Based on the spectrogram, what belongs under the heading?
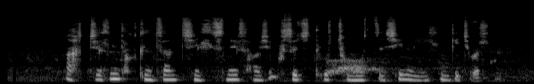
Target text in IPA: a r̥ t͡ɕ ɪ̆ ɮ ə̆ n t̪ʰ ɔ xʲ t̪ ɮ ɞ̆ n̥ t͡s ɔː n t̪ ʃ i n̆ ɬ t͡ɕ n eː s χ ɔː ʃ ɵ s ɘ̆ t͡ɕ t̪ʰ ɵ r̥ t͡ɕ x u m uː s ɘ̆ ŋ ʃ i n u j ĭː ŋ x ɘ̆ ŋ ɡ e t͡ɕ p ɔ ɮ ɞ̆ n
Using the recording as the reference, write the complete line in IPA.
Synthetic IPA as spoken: a r̥ t͡ɕ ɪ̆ ɮ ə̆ n t̪ʰ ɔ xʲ t̪ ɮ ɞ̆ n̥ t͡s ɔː n t̪ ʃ i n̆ ɬ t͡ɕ n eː s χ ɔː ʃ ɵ s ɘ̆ t͡ɕ t̪ʰ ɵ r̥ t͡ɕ x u m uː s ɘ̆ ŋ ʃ i n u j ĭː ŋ x ɘ̆ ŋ ɡ e t͡ɕ p ɔ ɮ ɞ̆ n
